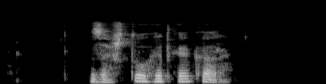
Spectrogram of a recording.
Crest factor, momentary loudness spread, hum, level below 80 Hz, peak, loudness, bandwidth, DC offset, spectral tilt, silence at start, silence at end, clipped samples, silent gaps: 20 dB; 6 LU; none; -58 dBFS; -4 dBFS; -21 LUFS; 7.8 kHz; under 0.1%; -5.5 dB/octave; 0.9 s; 0.95 s; under 0.1%; none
